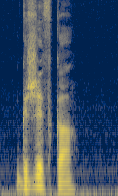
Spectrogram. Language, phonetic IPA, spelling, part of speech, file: Polish, [ˈɡʒɨfka], grzywka, noun, Pl-grzywka.ogg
